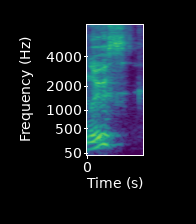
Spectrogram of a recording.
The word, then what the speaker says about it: Luth: week uh we have nathan luth rhymes with truth and uh louis torres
